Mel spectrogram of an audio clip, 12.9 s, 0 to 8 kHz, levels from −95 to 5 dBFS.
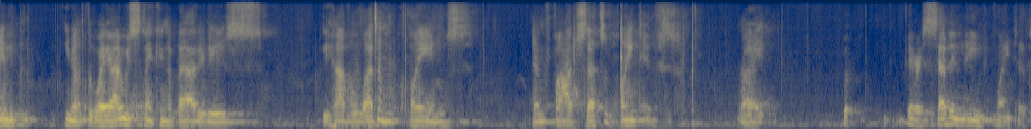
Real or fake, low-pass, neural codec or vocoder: fake; 7.2 kHz; codec, 16 kHz, 2 kbps, FreqCodec, smaller model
